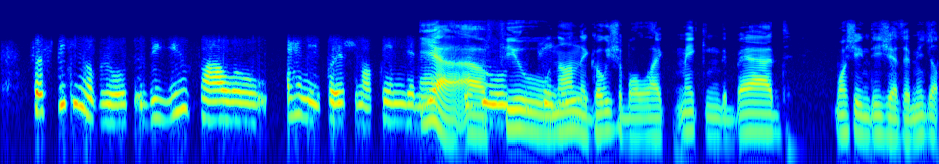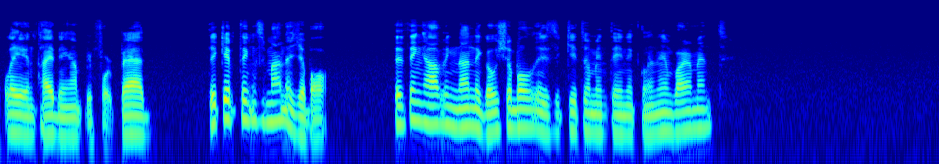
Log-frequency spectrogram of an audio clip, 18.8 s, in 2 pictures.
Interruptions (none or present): present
